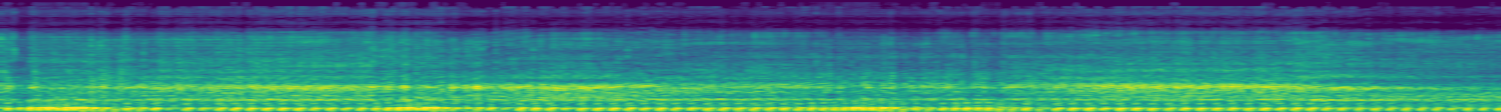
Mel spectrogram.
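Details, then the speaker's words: Shineray small single motorcycle with engine noise at the magneto cover: choppy idle with a rough rattling beat near three per second over the exhaust. Cause found was loose stator screws under the magneto cover. "Vocês estão ouvindo ó Que barulho deu então o barulho aqui na tampa do magneto"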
